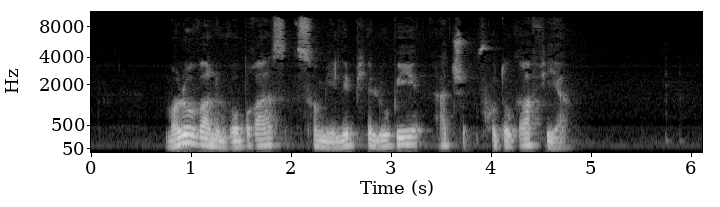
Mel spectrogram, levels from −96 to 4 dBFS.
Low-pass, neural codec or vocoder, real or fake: 9.9 kHz; none; real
